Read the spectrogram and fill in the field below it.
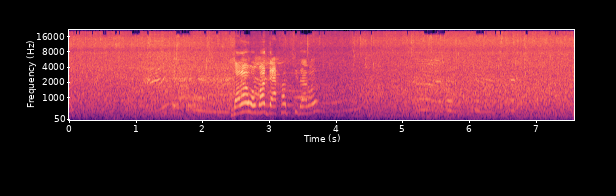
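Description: Steady heavy rain falls during a days-long downpour with flooding around a house, a continuous broadband wash throughout while a person speaks briefly over it midway.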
